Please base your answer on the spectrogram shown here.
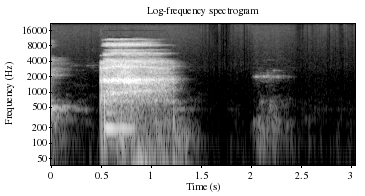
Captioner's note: sighs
